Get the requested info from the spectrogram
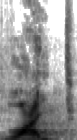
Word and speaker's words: Lyte: This hymn was written by a man named Henry Francis Light. His name is spelled L-Y-T-E.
